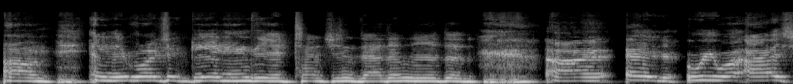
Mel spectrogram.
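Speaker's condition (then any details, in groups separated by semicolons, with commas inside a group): Cerebral palsy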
